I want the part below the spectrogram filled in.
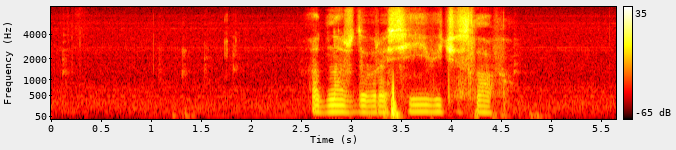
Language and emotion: Russian, neutral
